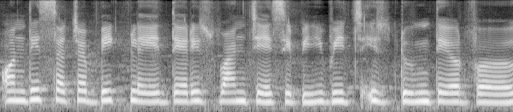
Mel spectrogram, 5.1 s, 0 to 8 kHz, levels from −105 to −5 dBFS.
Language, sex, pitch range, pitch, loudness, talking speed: English, female, 185-210 Hz, 195 Hz, -15 LUFS, 175 wpm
